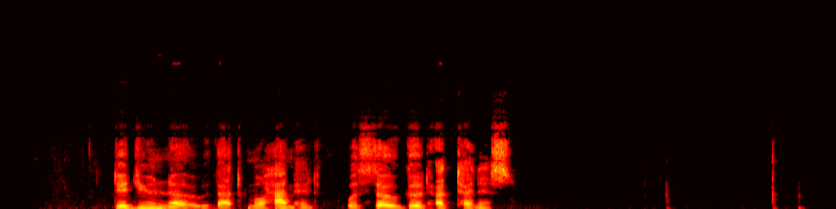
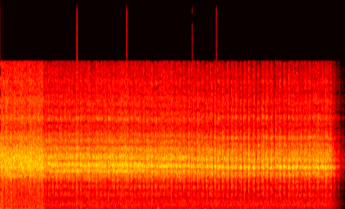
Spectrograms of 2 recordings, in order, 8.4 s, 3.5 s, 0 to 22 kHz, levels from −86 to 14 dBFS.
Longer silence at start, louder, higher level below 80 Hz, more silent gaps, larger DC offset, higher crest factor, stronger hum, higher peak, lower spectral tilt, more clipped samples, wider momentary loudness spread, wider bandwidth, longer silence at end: first, 1.15 s vs 0 s; second, -21 LUFS vs -13 LUFS; second, -66 dBFS vs -54 dBFS; neither; neither; first, 22 dB vs 12 dB; neither; about the same, -2 dBFS vs -4 dBFS; first, -4 dB/octave vs 3 dB/octave; neither; first, 11 LU vs 4 LU; second, 9.4 kHz vs 18 kHz; first, 3.3 s vs 0.05 s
